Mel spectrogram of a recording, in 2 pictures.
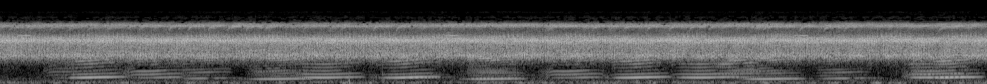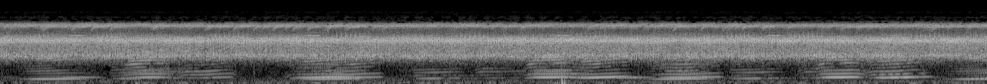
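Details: After rain, many frogs give short tonal calls that slide upward, overlapping in a busy chorus, beneath an intense, unbroken high-pitched buzzing background.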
